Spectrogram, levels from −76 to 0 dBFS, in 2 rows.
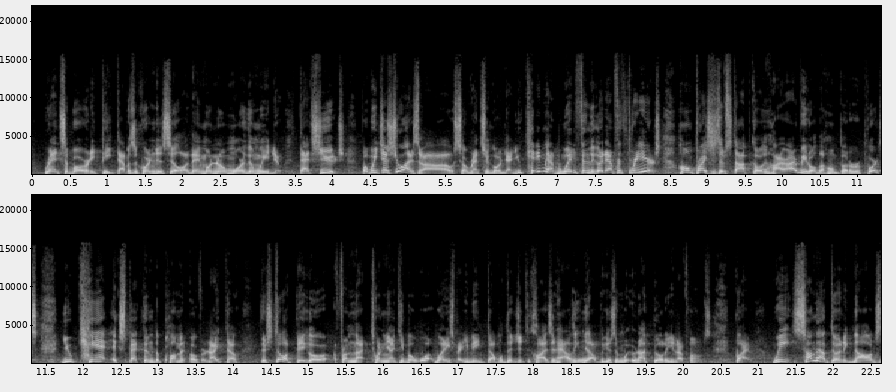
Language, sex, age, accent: English, male, 50-69, American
